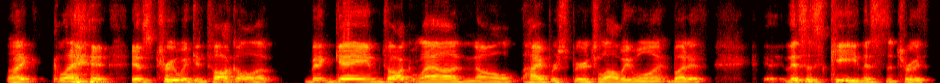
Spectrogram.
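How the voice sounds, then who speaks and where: A man's voice: medium pitch, fairly even intonation, unhurried. Earnest male podcast co-host. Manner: earnest, aphoristic, agreeable. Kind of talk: conversational business talk.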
